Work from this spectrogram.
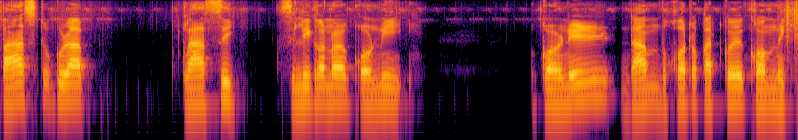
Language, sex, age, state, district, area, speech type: Assamese, male, 30-45, Assam, Biswanath, rural, read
